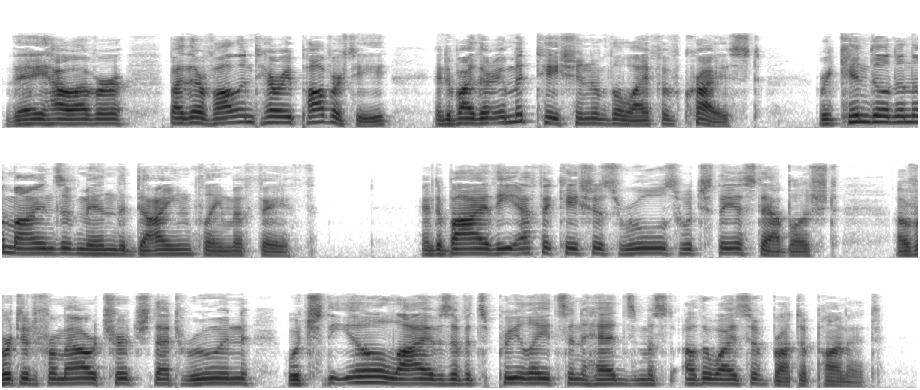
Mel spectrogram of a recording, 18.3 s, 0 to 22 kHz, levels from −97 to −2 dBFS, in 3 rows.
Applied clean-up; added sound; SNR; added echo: none; none; none; none.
